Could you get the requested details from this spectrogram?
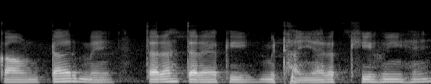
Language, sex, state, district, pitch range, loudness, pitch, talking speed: Hindi, male, Uttar Pradesh, Lucknow, 110-120 Hz, -19 LUFS, 115 Hz, 125 wpm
